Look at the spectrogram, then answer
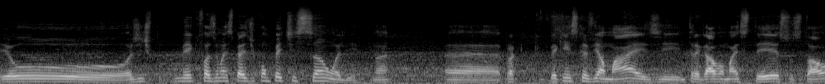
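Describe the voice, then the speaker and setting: Against noticeable background noise, a man with a São Paulo accent talks at a fairly slow pace and medium pitch, with ordinary pitch variation. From Brazil, São Paulo. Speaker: writer. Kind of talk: interview. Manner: halting, many fillers.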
